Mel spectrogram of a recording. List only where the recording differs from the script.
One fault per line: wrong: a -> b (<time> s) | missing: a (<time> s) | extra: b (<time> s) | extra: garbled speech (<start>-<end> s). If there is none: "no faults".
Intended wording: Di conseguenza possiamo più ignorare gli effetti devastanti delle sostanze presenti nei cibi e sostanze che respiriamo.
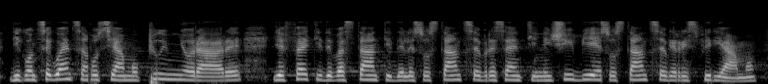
no faults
